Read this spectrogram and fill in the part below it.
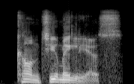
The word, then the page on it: contumelious: British English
